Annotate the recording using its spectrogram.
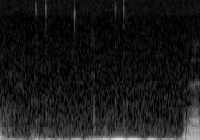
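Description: Computer mouse clicking a few times, in two quick pairs about a second apart.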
